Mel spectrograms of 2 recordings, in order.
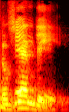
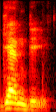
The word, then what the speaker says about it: Gendi: But it rhymes with the girl's name Wendy. Wendy. Like Gendi.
